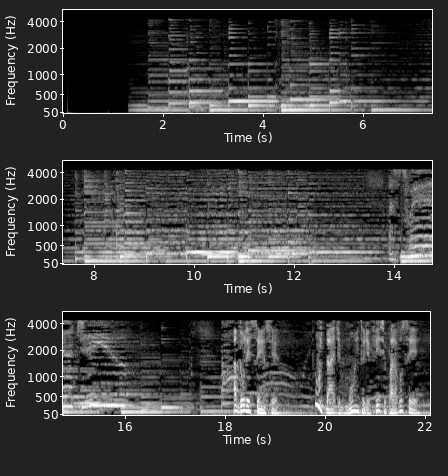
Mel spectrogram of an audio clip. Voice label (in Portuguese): aniversário adolescente, masc; Aniversários; Aniversários diversos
